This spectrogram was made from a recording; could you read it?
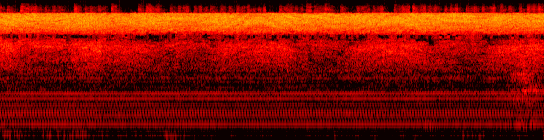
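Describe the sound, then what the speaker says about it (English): Airbrush spraying makeup onto a face gives a steady, close hiss of air and spray over a constant compressor hum, running evenly for about four seconds with no talking. "Always relax your face when you're spraying your airbrush."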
